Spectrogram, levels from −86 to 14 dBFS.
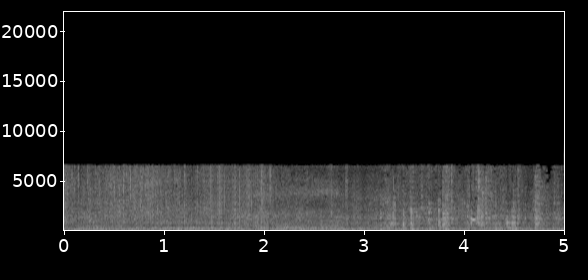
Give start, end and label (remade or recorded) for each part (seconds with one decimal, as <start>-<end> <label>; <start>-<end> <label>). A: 0.0-1.4 recorded; 1.4-1.9 remade; 1.9-2.5 recorded; 2.5-3.1 remade; 3.1-5.0 recorded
